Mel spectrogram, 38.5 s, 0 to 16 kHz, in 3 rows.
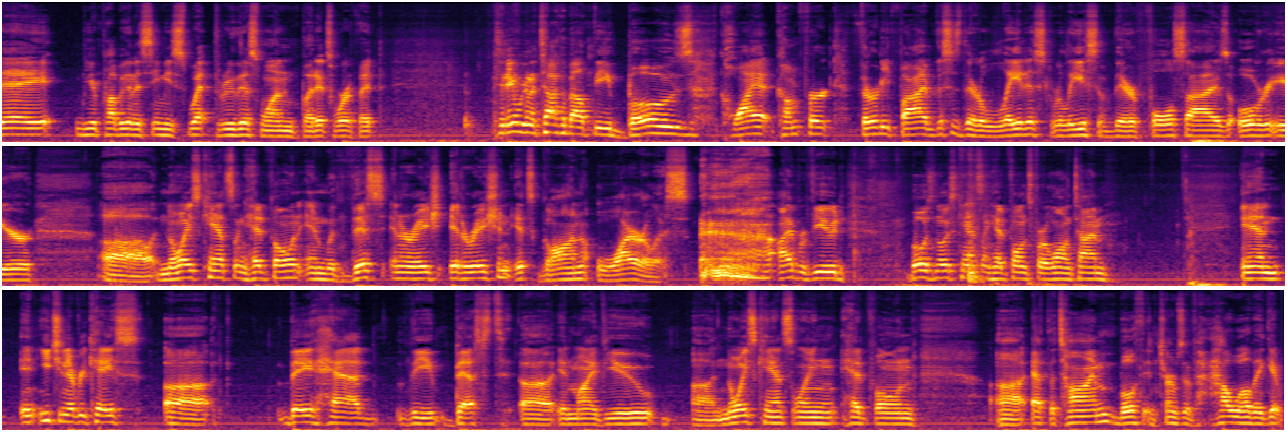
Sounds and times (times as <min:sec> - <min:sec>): Speech: 0:00.0 - 0:03.9, 0:05.0 - 0:13.2, 0:13.8 - 0:21.3, 0:21.9 - 0:24.0, 0:25.3 - 0:34.9, 0:35.6 - 0:38.4.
